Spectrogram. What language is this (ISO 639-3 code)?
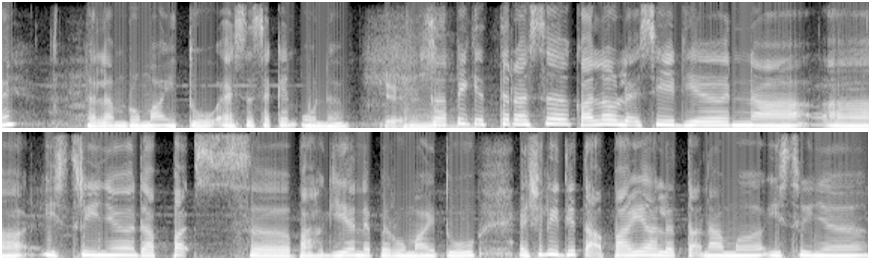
msa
